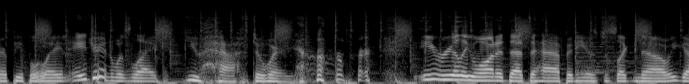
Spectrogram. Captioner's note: laughing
